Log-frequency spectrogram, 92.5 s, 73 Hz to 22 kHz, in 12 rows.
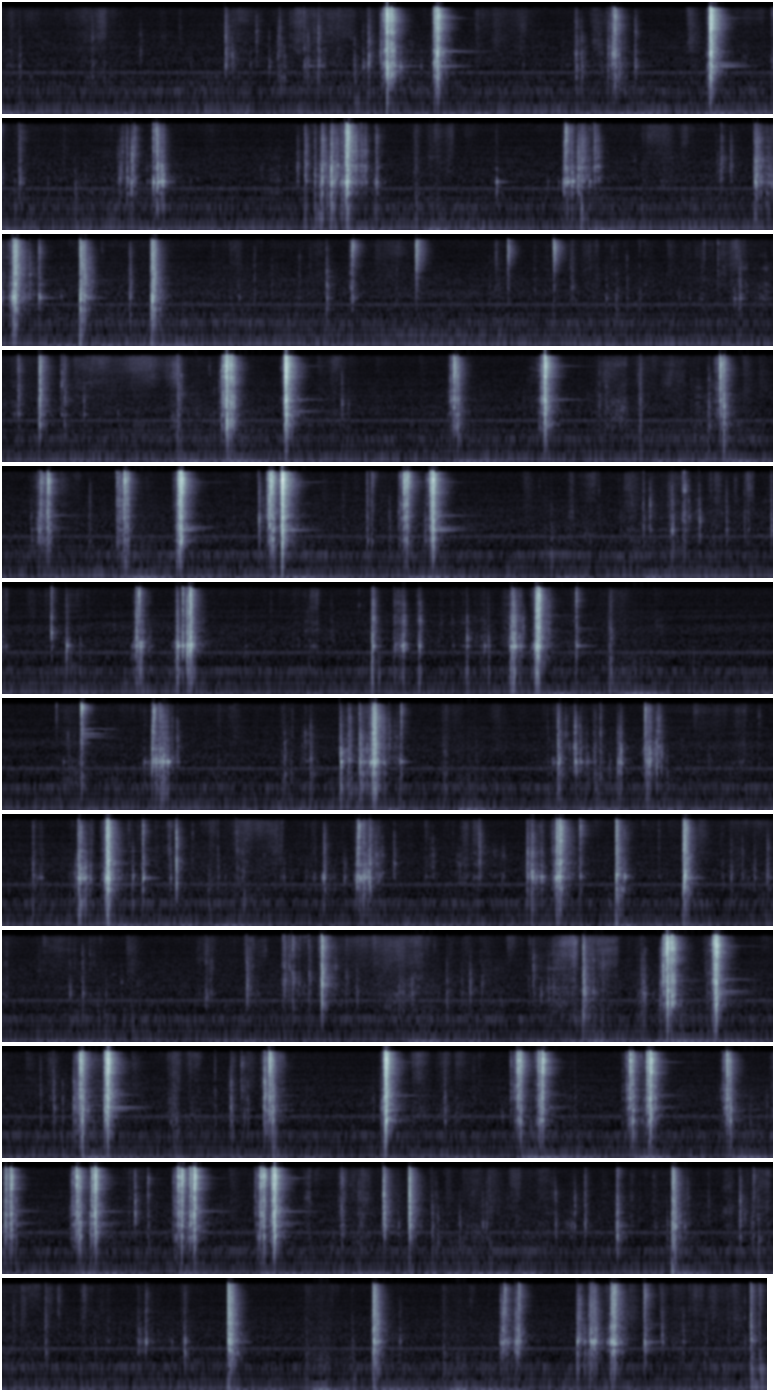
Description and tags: Assault Rifle AR-15 Airsoft Handling
Handling and reloading a Lancer Tactical LT-15 airsoft gun. The profile is generic enough to be used in a variety of samples. Recorded using a Tascam DR-05x.
Battle, Gun, Magazine, AR15, Combat, Pistol, Rifle, Reload, Weapon, Firearm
